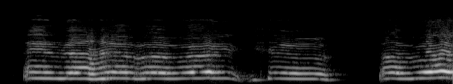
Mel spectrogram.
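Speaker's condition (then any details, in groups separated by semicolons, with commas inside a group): Traumatic brain injury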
